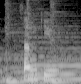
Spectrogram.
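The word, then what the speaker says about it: サンキュー: muda di Jepang sekarang sankyu sepertinya tangki sangat jauh sekali ya pelafalannya gitu kalau di Inggris kan Thank you tapi kalau di Jepang itu jadi tangisin sangking jadi terkesan lucu gitu sang you thank you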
